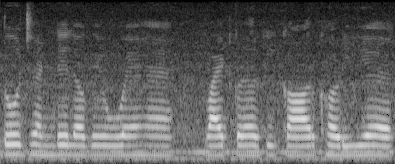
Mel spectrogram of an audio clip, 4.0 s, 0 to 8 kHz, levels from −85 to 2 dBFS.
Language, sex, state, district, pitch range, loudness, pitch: Hindi, female, Chhattisgarh, Raipur, 170-175 Hz, -16 LUFS, 170 Hz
